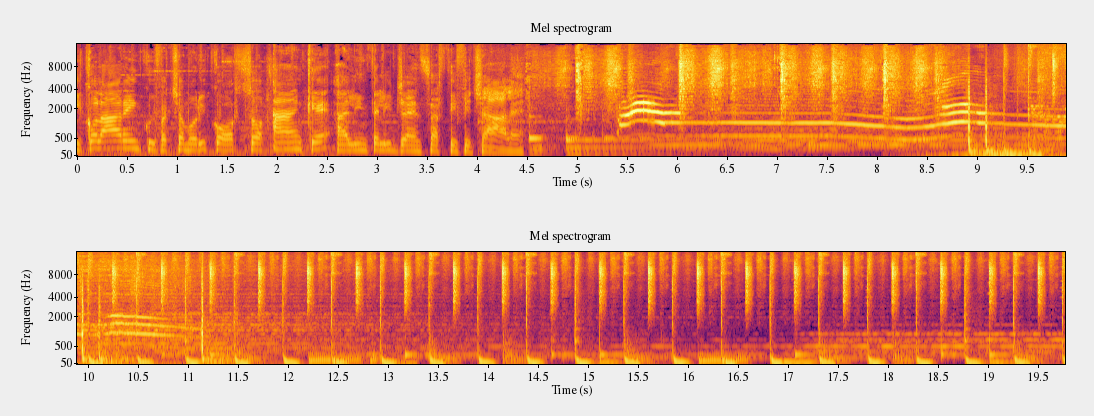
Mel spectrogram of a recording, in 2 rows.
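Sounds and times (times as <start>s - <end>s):
speech: 0.0s - 6.1s
steady rhythmic music with a sharp beat: 4.5s - 19.7s
cat meowing: 5.3s - 11.6s.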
